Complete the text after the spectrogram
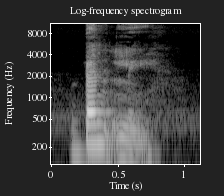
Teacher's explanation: some native British speakers dropping the middle 't' sound and instead using what we call a glottal stop.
